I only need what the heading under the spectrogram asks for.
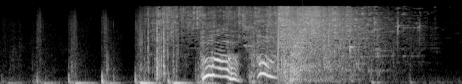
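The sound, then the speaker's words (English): A light fixture falls and crashes with loud shattering glass, preceded by a few soft footsteps, then a burst of breaking and ringing fragments that tails off into scattered tinkling before quiet returns. “That light thing would have landed right on my head.”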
